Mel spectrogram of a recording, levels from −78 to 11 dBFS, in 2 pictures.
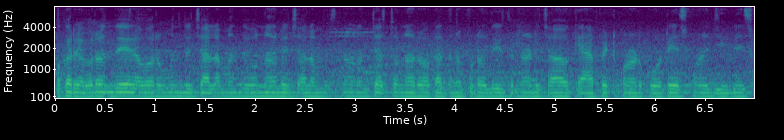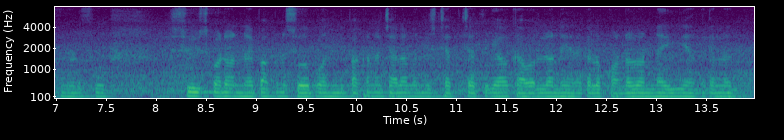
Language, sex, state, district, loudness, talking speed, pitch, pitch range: Telugu, male, Andhra Pradesh, Visakhapatnam, -23 LUFS, 150 wpm, 120 Hz, 115-120 Hz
